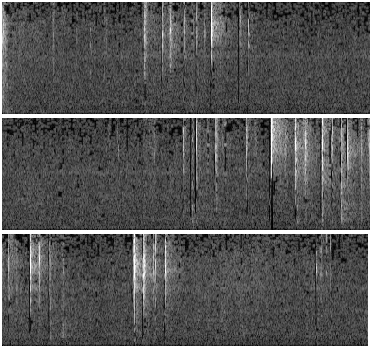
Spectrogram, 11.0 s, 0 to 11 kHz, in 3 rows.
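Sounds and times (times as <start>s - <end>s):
faint keyboard typing: 1.3s - 2.6s, 4.8s - 9.2s.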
